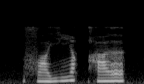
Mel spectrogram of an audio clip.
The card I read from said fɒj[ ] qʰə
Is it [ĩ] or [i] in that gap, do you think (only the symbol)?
i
